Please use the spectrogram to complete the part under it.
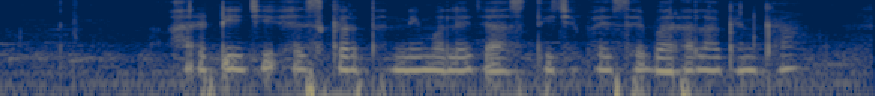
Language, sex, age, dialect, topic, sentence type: Marathi, female, 18-24, Varhadi, banking, question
